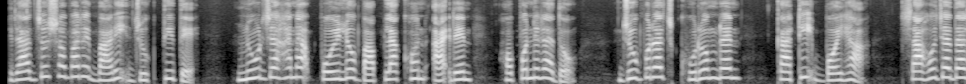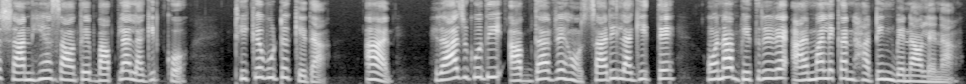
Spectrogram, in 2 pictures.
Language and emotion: Santali, neutral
